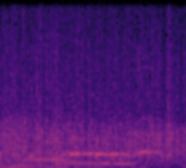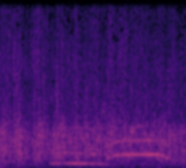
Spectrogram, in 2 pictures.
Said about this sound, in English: You hear that booing? No, that's not. That's booing? Not booing. That's the bear call.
